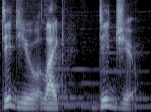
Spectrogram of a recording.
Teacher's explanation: When we have a D followed by U, it usually morphs to a ju or ja. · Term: connected speech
